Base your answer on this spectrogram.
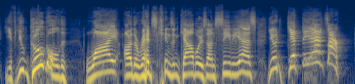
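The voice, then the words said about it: Yelling, raised loud voice. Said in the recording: “I'm not yelling, am I? I'm yelling.”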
